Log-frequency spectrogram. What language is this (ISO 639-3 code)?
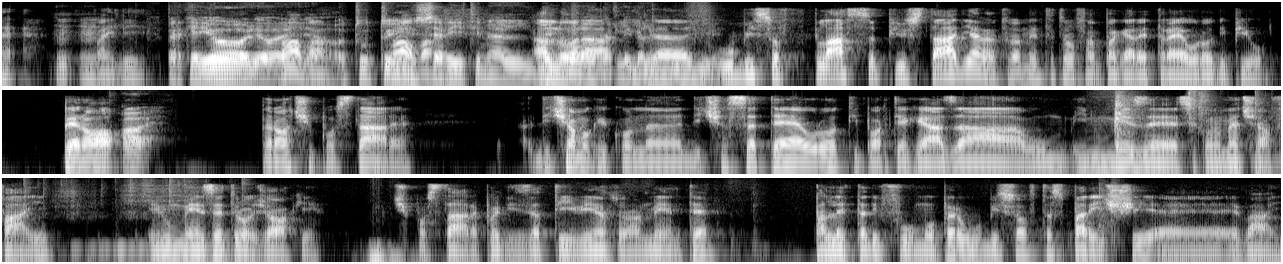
ita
